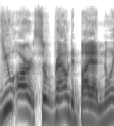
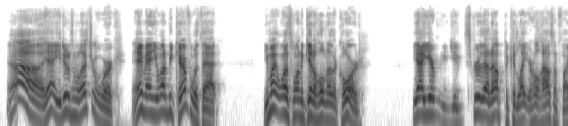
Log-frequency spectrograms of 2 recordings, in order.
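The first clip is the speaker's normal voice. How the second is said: mock, smug know-it-all tone. Retelling a scene where Roger watches Andy attach a plug: imitating Roger's know-it-all tone. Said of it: "look over your shoulder and tell you what you're doing wrong".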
